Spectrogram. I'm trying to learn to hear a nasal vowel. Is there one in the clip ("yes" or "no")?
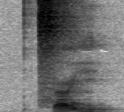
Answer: no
